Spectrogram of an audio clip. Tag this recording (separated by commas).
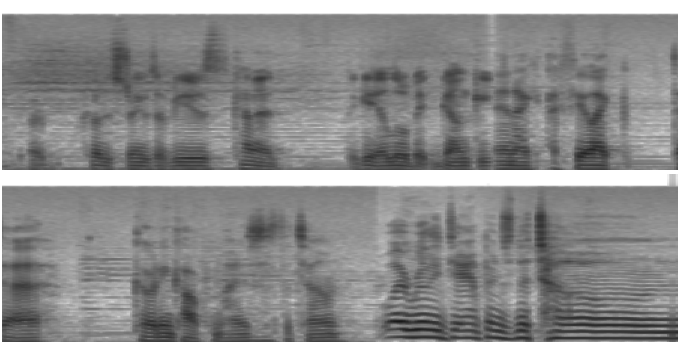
Speech, Musical instrument, Strum, Music, Guitar, Plucked string instrument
